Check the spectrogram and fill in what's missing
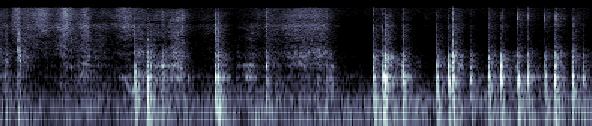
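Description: Fingertips and nails tap on a small, flat, pink printed cardboard Cooky face point mask box lying on a blue surface as it is turned from back to front. Short, dry, hollow taps come in an irregular pattern over soft scratchy handling, growing denser and sharper toward the end. Each tap dies away almost instantly.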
